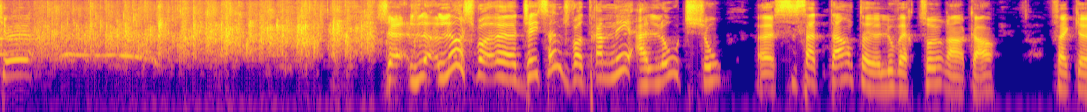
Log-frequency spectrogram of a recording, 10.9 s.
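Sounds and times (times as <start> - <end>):
speech: 0.0 - 0.5, 3.8 - 10.8
audience applause: 0.0 - 3.9.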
